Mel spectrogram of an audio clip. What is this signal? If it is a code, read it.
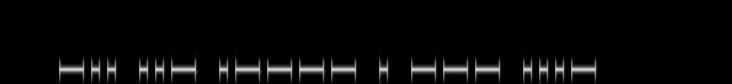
Morse code, heard as a keyed tone, about 16 wpm, 700 Hz. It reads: DU1EOV
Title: DXCC-100 Call Signs - 6 Characters - Repeated 2x - 15wpm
